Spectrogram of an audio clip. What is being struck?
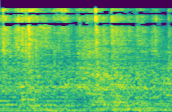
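Nothing is struck.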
